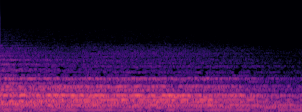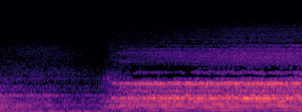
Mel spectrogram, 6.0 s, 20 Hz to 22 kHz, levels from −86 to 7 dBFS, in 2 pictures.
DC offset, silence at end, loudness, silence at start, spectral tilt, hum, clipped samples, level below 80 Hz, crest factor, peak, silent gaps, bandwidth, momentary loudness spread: under 0.1%; 0 s; -30 LUFS; 0 s; -7.5 dB/octave; none; under 0.1%; -54 dBFS; 14 dB; -16 dBFS; none; 9.8 kHz; 18 LU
